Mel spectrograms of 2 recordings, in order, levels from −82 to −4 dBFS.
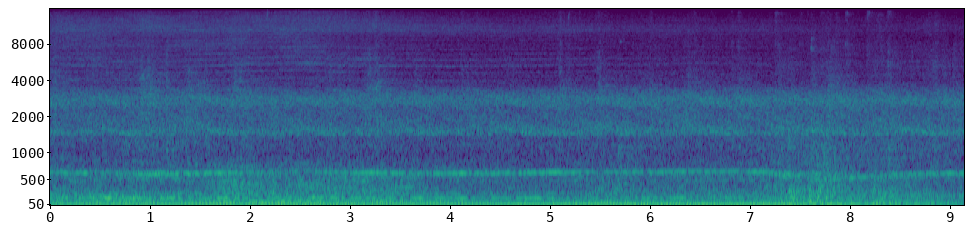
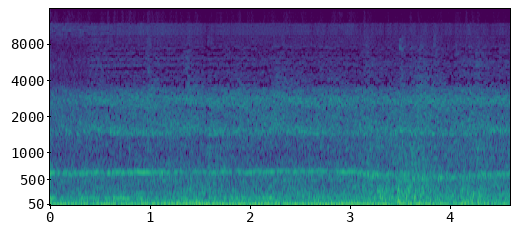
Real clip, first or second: first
